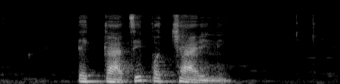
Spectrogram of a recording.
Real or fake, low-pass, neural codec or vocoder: fake; 10.8 kHz; codec, 44.1 kHz, 7.8 kbps, Pupu-Codec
